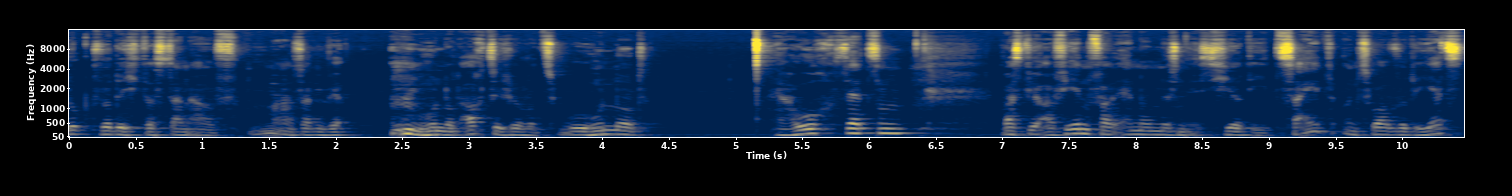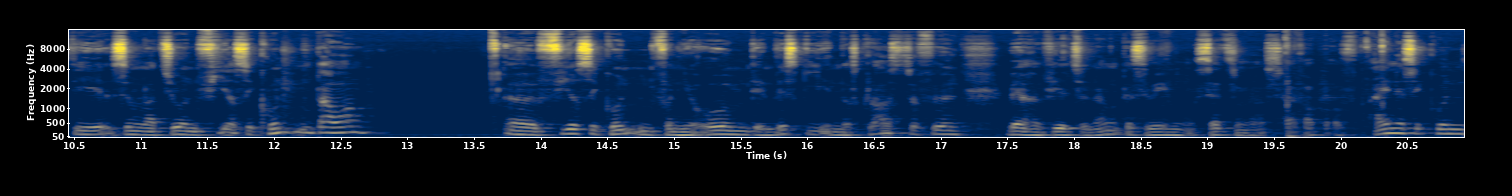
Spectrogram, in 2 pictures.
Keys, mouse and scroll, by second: 17.1-18.7 drag.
